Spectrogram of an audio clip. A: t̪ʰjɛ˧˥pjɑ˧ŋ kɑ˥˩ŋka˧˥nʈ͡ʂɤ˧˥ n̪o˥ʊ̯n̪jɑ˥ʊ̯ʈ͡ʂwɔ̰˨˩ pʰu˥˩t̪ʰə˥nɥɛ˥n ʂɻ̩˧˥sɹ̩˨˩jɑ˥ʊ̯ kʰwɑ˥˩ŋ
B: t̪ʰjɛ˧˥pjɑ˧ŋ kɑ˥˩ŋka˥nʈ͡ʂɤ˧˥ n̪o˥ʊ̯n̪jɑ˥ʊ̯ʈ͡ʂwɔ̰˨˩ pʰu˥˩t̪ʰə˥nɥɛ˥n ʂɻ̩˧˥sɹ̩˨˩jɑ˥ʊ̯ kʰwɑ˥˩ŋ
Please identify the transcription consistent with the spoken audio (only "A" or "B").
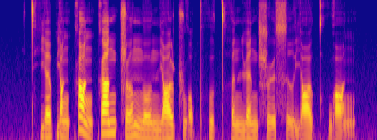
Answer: B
